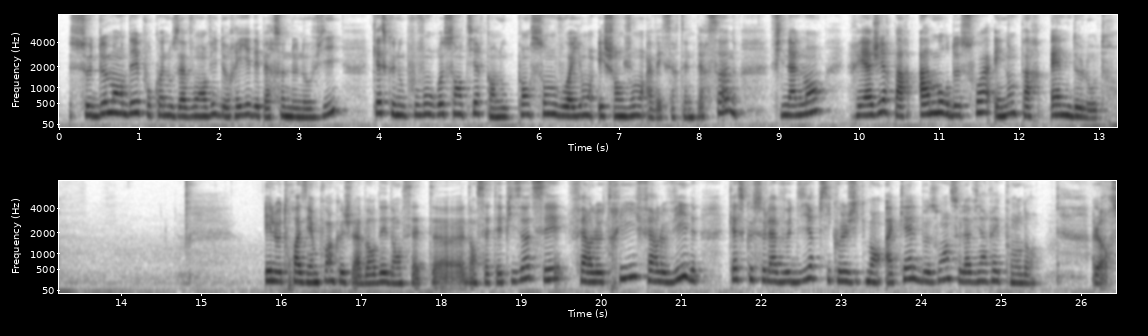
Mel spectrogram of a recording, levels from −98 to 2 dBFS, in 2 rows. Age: 20-39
